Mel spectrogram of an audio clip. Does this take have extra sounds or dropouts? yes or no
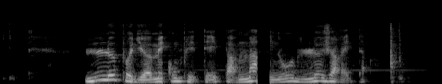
yes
